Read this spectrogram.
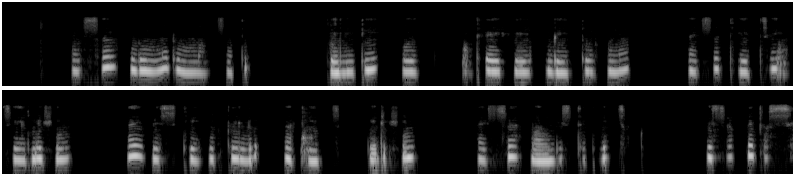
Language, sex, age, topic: Gamo, female, 25-35, government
